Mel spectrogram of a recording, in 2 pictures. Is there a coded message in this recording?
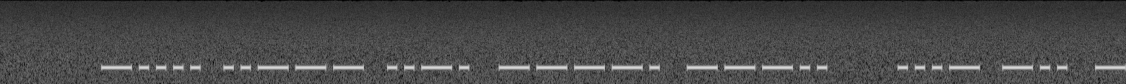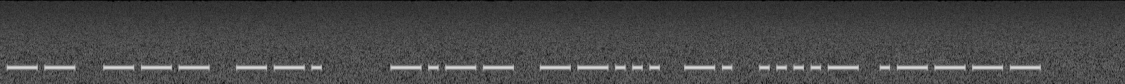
Yes: Morse code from 1.0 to 21.7 s, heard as a keyed tone, hand-sent with a paddle, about 14 wpm, 790 Hz. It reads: 62F98 VDOOG Y7N41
